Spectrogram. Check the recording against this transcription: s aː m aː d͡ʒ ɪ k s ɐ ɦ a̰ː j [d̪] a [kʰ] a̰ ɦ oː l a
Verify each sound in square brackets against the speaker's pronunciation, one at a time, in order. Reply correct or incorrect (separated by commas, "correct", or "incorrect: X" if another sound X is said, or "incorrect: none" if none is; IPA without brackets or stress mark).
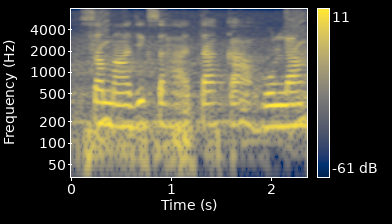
incorrect: t̪, incorrect: k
